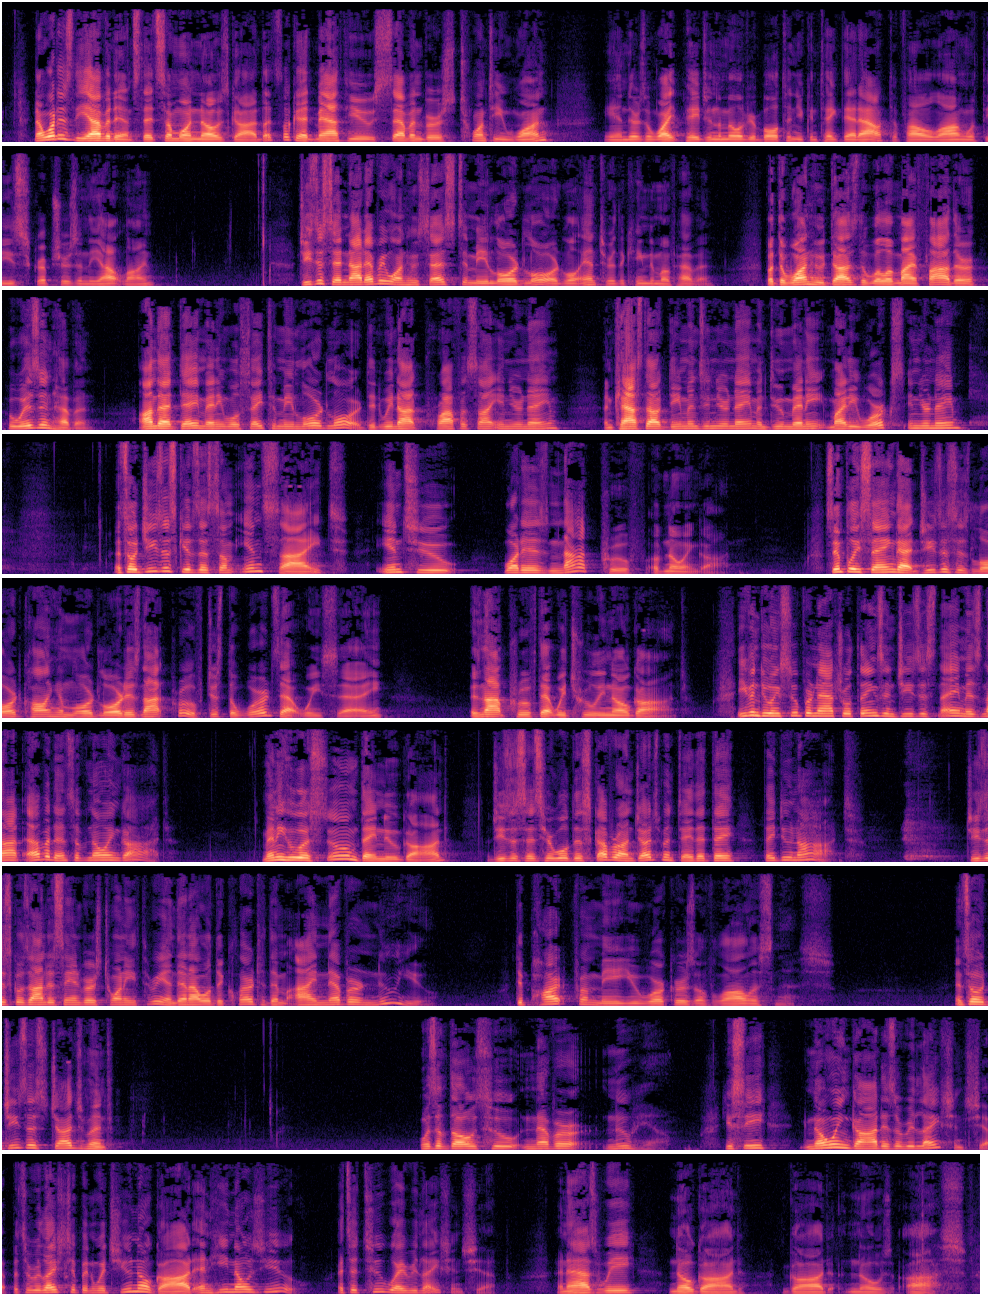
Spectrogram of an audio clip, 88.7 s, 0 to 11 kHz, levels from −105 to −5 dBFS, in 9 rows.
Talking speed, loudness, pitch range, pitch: 165 wpm, -28 LUFS, 135-180 Hz, 155 Hz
